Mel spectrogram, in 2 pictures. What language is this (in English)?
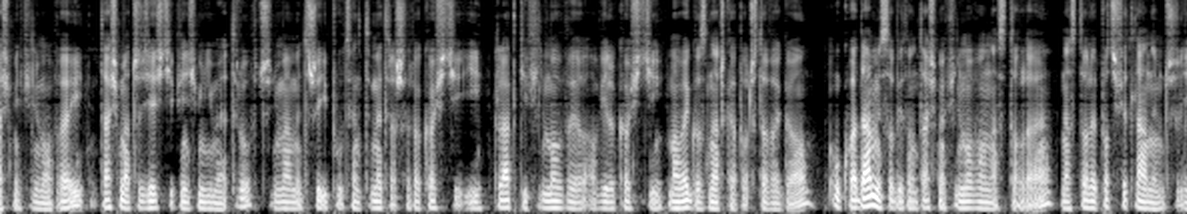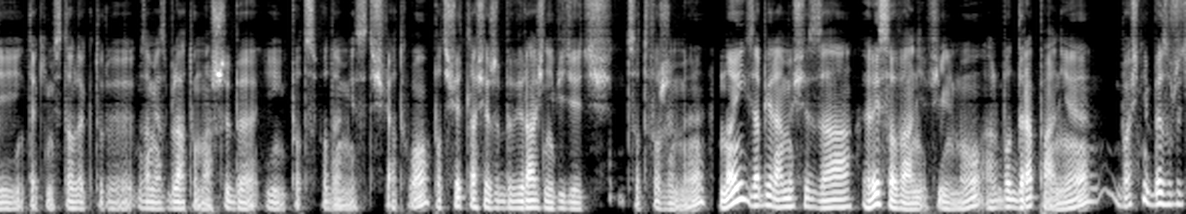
Polish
